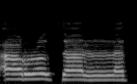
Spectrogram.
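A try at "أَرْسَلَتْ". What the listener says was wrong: Lamnya arsalat. Kenapa ditekan?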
